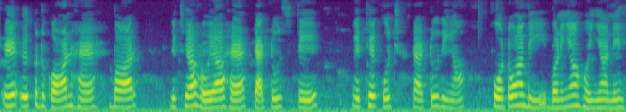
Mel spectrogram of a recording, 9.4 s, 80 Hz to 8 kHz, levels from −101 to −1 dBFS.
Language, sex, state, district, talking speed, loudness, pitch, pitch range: Punjabi, female, Punjab, Pathankot, 120 wpm, -14 LUFS, 225 Hz, 210-250 Hz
